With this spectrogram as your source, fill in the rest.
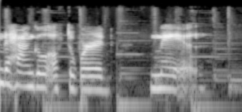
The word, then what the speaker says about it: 내일: male nail nail this pronounces a two-syllable word the first syllable is NE second syllable is ill pronounce it with me nail nail the Korean word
